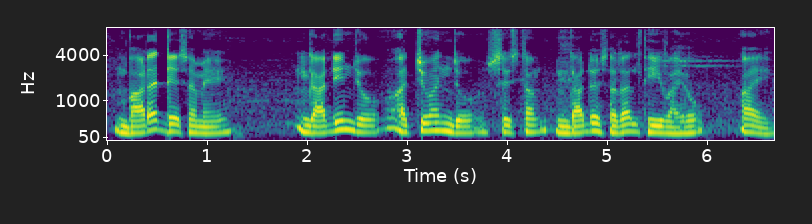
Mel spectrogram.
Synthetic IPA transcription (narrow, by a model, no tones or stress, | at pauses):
bʱaːɾət̪̚d̪eːʃə̆mẽ | ɡaːɗijʊnɪ̆d͡ʑoːɐt͡ɕʊʋənɪ̆d͡ʑoːsɪsʈəmd̪aːɗosɐɾəlt̪ʰiʋɐːjo | aːɦeː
